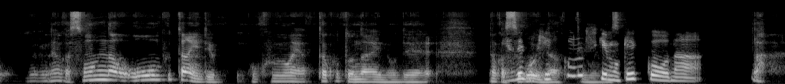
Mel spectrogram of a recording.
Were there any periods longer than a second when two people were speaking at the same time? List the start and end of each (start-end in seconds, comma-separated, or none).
5.0-6.3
